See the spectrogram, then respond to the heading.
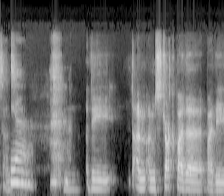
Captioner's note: laughs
